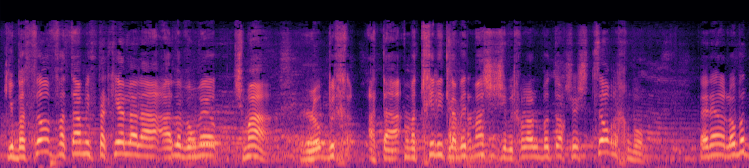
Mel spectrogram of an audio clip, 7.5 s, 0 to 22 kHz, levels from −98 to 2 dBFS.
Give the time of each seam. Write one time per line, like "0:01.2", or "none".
0:01.7
0:04.0
0:04.7
0:05.6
